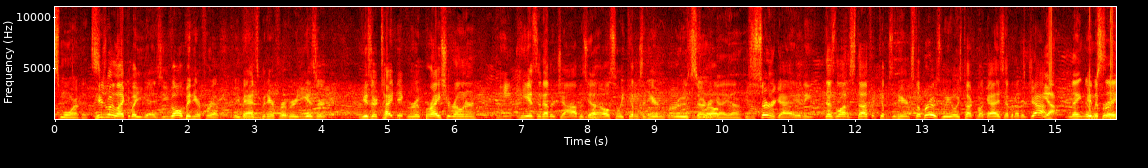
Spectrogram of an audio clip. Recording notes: Hour two live from Cinder Block Brewery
